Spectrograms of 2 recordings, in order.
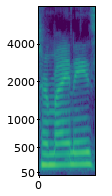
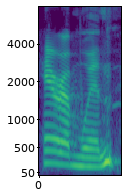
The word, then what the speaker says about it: Hermione: But it was the South, so we didn't even know how to pronounce Hermione. So we were like, Haramwin.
